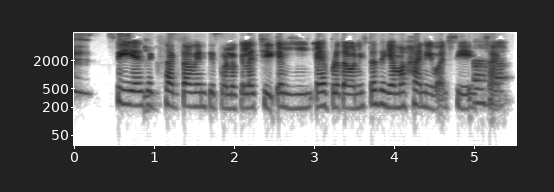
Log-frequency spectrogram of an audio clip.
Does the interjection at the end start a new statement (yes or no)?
yes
